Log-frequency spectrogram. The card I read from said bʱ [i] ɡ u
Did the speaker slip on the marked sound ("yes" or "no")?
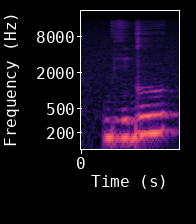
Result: no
